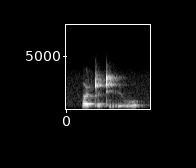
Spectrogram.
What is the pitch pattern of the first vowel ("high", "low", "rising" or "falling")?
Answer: falling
